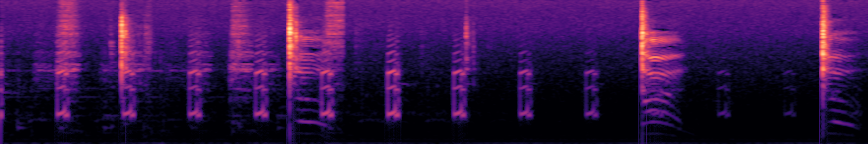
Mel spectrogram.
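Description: Dub echo effect on a reggae dubplate with no beat running: a short tone repeats about three times a second and dies away, crossed by two falling synth zaps.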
